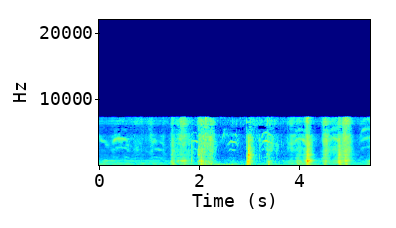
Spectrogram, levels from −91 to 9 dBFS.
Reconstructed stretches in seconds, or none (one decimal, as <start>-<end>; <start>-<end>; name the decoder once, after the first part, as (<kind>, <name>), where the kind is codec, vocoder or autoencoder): 0.0-1.8 (vocoder, Vocos); 3.7-5.4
